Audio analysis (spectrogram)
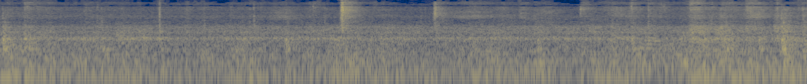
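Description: Steady, loud rumble of a train ride in Tokyo, continuous rail and carriage noise filling the whole stretch without interruption.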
